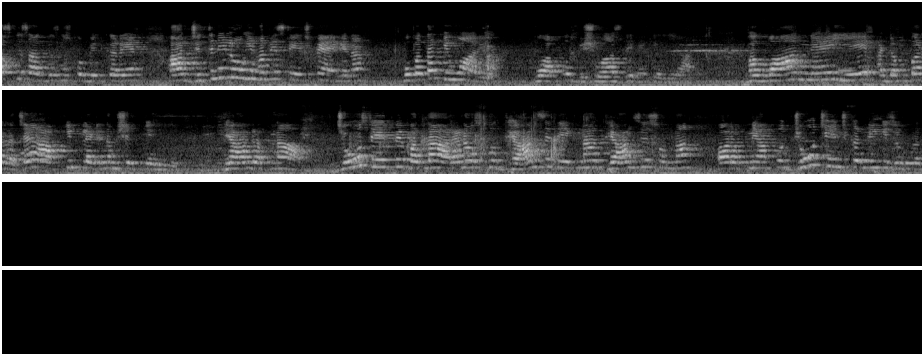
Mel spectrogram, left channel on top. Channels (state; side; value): silent; right; digital silence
